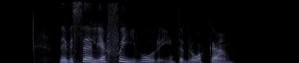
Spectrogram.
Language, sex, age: Swedish, female, 20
